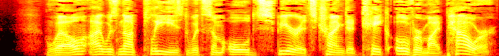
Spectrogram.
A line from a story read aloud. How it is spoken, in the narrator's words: growled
